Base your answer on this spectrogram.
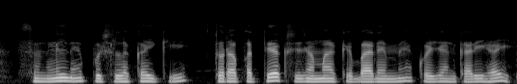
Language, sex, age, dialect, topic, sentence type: Magahi, male, 25-30, Western, banking, statement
